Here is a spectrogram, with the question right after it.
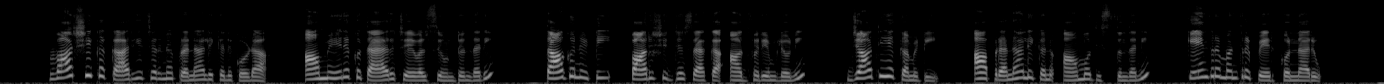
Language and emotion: Telugu, neutral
